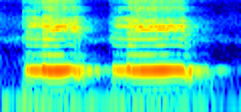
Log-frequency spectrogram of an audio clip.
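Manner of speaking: two loud high bleeps; loud high mock keypad beeps; double beep. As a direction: beep twice like a cheerful keypad. Keypad beeps green light.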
